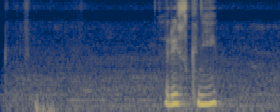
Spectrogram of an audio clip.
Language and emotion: Russian, neutral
